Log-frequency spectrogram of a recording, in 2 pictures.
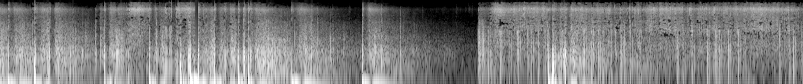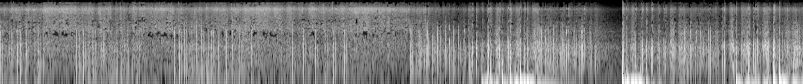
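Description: Fireworks display: aerial shells bursting into dense crackling stars, with heavy bangs in the first few seconds. The sound fades away about seven seconds in, then cuts back in abruptly as a steady, dense crackle. It swells with louder bangs near the end.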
